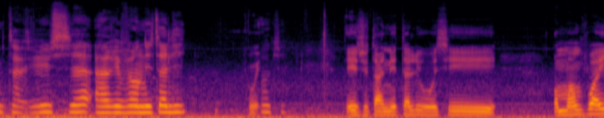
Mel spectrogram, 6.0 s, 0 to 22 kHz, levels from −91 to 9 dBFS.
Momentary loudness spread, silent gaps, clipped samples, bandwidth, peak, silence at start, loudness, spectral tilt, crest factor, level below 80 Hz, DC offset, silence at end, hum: 20 LU; none; under 0.1%; 15.5 kHz; -6 dBFS; 0 s; -23 LUFS; -6.5 dB/octave; 16 dB; -34 dBFS; under 0.1%; 0 s; none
